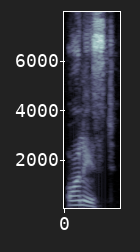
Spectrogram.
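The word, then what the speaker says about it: honest: লক্ষ্য করো দেখো এডজেক্টিভ অনেস্ট এর ফাস্ট লেটার বা ফাস্ট আলফাবেট এইচ দিয়ে শুরু হয়েছে এবং এইচ এর উচ্চারণ ভাওলের মত বলে তার সামনে আর্টিকেল এন বসেছে এখানেও ইউ এর বাংলা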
